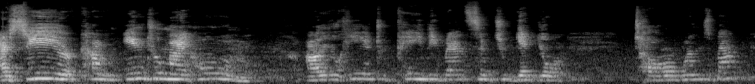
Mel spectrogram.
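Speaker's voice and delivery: pompous, high goblin chief voice. Voicing the goblin leader as visitors come to pay a ransom; goblin chief voice. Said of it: "I am a very smart and great leader of this goblin tribe. / Hark, gets up, he's like, / I am a very smart and great leader of this goblin tribe".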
